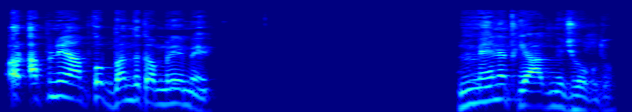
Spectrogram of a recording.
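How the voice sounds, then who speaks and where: A man's voice: a little high, very animated, a little slow, a little mellow, highs cut off. A man who teaches exam coaching gives a fiery motivational talk to his students, hammering the same phrases again and again.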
